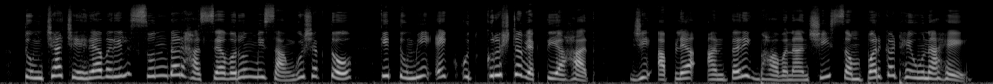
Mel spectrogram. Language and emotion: Marathi, happy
